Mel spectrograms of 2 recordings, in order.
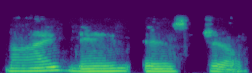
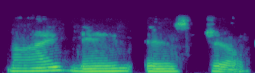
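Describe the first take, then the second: First: Each word is said clearly and separately. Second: The same.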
